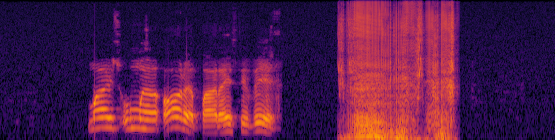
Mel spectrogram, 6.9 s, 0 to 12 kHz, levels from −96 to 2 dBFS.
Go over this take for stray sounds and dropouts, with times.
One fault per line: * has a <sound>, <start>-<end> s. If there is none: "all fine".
* has a squeak, 4.2-5.8 s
